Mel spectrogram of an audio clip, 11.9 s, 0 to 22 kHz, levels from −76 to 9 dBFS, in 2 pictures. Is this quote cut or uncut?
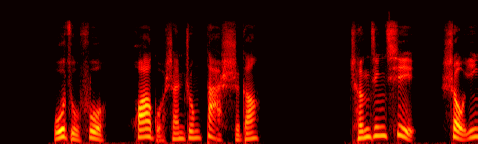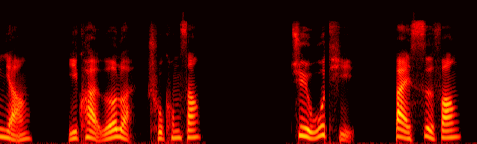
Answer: cut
